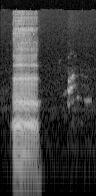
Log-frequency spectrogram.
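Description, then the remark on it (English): A cat named Apollo lets out one loud, drawn-out meow, followed by a softer, brief chirping trill about half a second later. No one talks. “So does your cats, clearly.”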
